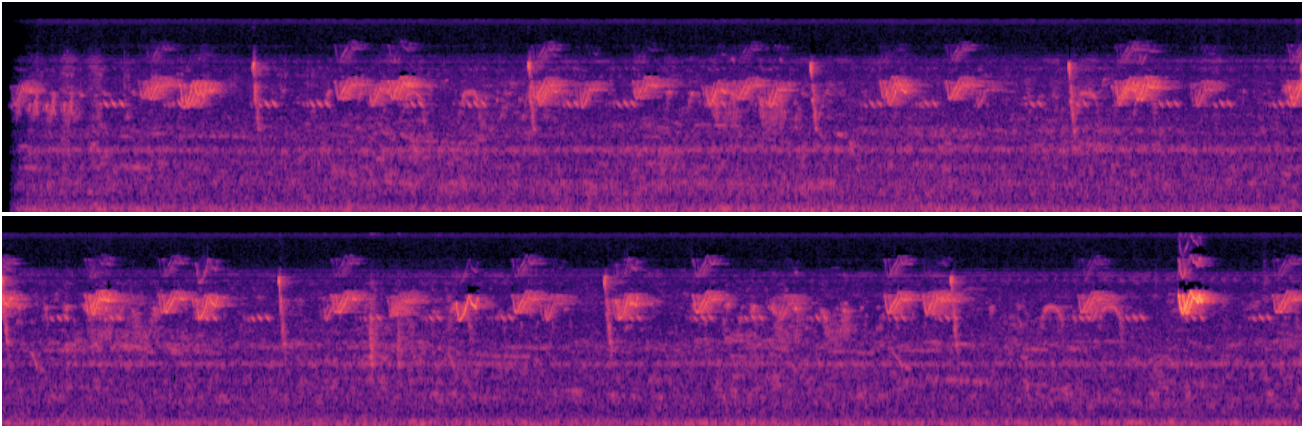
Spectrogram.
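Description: Birds chirping in short, high repeated calls about once or twice a second, with one louder call near the end, over a faint low steady background rumble.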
